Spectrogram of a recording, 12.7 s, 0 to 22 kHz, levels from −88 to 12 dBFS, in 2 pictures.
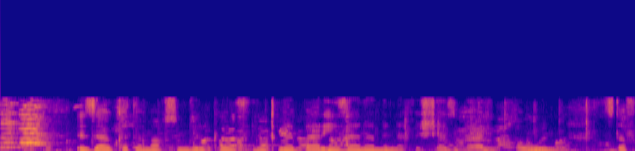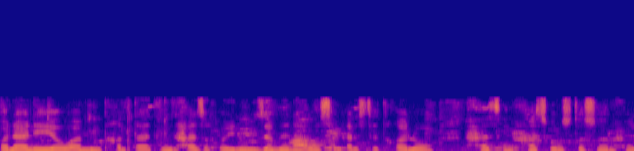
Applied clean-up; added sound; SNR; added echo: none; none; none; none.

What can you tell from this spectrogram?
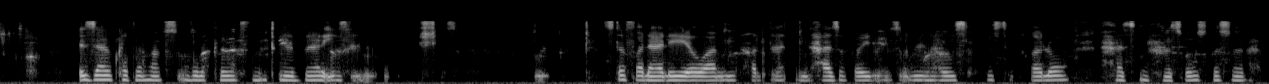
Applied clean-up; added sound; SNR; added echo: neural diffusion model UNIVERSE++.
